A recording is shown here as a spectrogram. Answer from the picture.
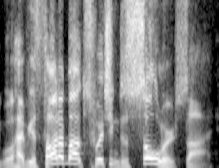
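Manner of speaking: normal talking voice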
